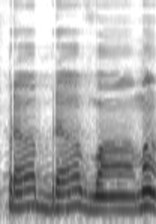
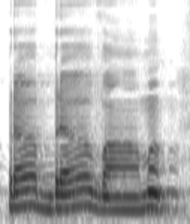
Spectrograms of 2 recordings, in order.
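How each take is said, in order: Both takes have the same delivery.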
